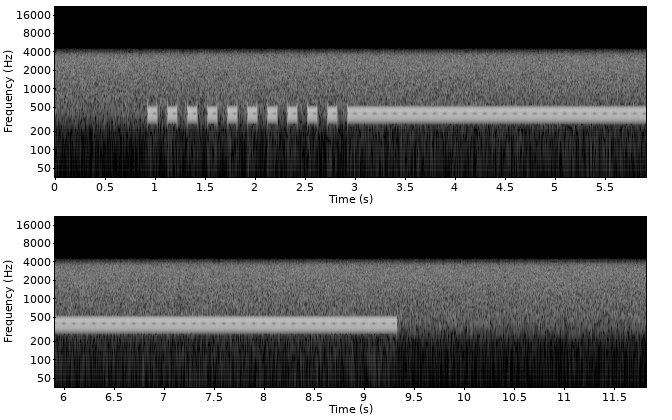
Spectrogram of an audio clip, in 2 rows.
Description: Telephone call progress tone (North American plan), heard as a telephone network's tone, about 350, 440 Hz, 0.1 s on and 0.1 s off, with phone line noise. Stutter dial tone.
